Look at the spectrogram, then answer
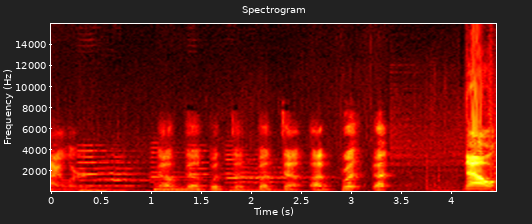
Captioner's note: random confused noises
